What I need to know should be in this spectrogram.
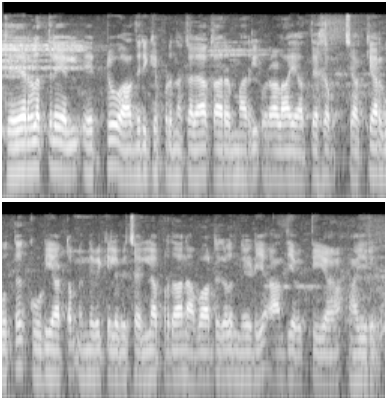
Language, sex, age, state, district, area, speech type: Malayalam, male, 45-60, Kerala, Alappuzha, urban, read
